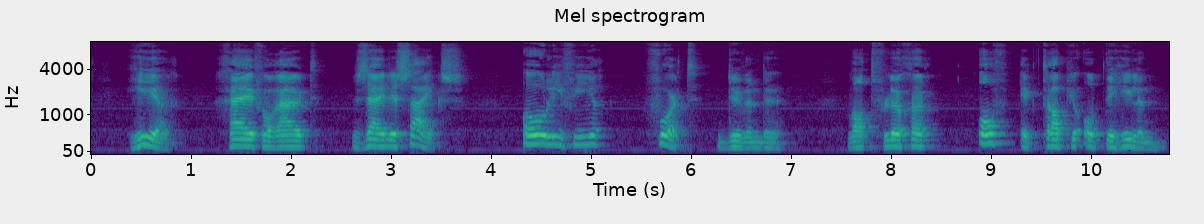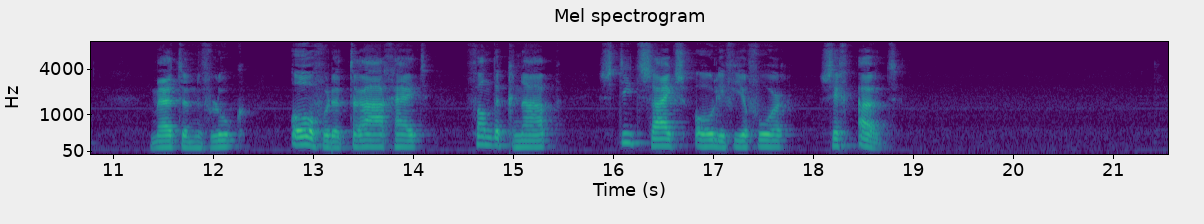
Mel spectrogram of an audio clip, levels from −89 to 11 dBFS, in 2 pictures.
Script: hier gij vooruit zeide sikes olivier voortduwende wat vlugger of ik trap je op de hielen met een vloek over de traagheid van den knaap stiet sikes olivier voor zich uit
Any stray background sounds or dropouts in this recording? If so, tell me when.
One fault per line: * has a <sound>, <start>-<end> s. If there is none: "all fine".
all fine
